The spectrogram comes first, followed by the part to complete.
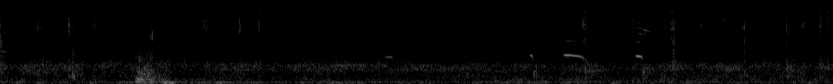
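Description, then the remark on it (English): A dog whimpers excitedly at the sight of another dog in short, high-pitched whines and yelps that come in scattered bursts, over a steady rush of outdoor background noise. “He gets so excited when he sees other dogs.”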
